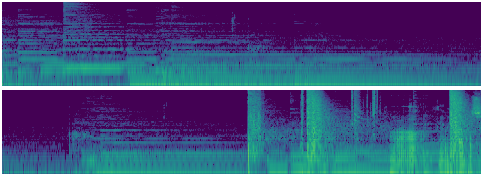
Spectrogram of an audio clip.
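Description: Gunfire in the colony-building game Rimworld, a burst of sharp, clustered shots near the end over in-game music, fairly loud and rapid.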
